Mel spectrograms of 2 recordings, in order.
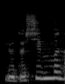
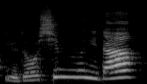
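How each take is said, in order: First: 유도 신문 said as 유도 심문, m closing 신; wrong form. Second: 유도 신문이다 higher and louder, with n closing 신; correct form. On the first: Teacher drilling the mistake to avoid, m sound. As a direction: merge 신 into 심 before 문. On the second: Teacher drilling the right term, emphatic n. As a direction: punch a clear 신 in 유도 신문이다. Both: Shown as a demonstration. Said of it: "아니다, 유도 신문이다".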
